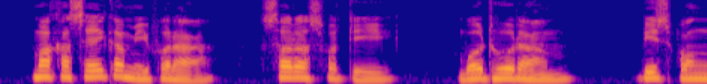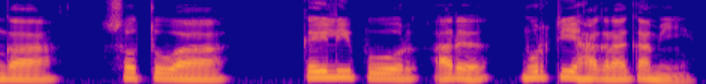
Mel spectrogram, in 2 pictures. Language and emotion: Bodo, neutral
